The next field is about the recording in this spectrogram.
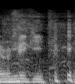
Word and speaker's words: Rafiki: Yeah, Rafiki.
